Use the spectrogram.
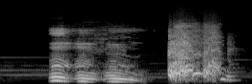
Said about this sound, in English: Look at her coughing. Look at her. She can't even hold it back.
